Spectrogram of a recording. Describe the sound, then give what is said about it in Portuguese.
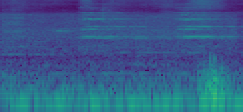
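A train rolls past with a steady low rumble and faint rail clatter, swelling briefly louder near the end of the short stretch; the train has a small bell rather than a horn. No one speaks. “Agora vai passar o trem.”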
